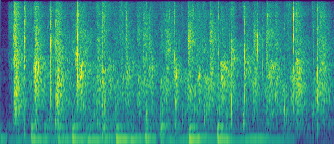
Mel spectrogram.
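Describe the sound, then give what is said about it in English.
A room full of people claps steadily for a few seconds to welcome a speaker at the Indian Pueblo Cultural Center, the dense applause carrying over a constant low electrical hum. “Please welcome, with a warm round of applause,”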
